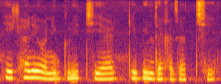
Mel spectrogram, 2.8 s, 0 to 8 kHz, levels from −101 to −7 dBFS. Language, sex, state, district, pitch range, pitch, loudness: Bengali, female, West Bengal, Cooch Behar, 190-220 Hz, 205 Hz, -15 LUFS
